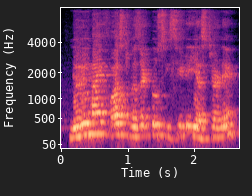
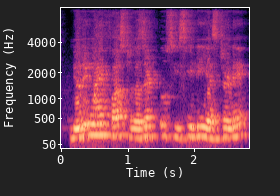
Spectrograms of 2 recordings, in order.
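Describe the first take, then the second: The two takes are said the same way.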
